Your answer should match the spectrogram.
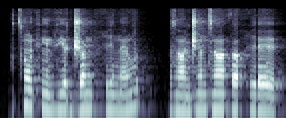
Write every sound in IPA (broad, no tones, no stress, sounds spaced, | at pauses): t͡s ũ fʲ œ̃ vʲ œ d͡ʒ œ n h i n ẽ v | z œ̃ d͡ʒ ə̃ d͡z œ̃ θ œ h i ɾ e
